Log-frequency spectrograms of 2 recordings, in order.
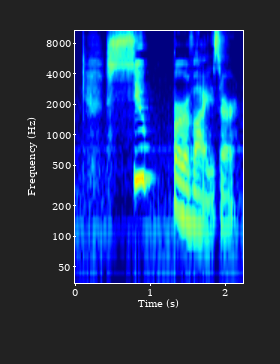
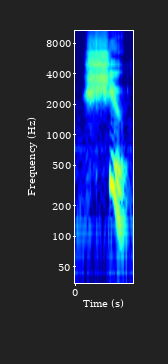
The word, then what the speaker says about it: supervisor: Sue The Curly Sue supervisor supervisor so Korean students out there do not say Sho it's not shoe like your shoes it's not shoe it's Sue supervisor supervisor okay now please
